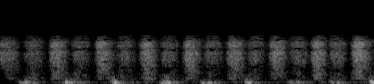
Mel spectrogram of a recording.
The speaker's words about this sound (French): un inspire-expire avec le nez uniquement et très rapidement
